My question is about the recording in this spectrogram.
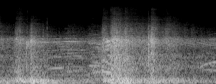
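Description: Wrestler's body slamming onto the wrestling ring's mat: a loud, booming thud about a second in, with smaller impacts at the start and just after.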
